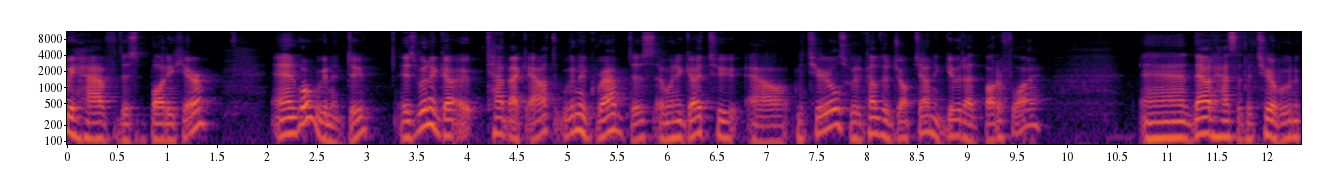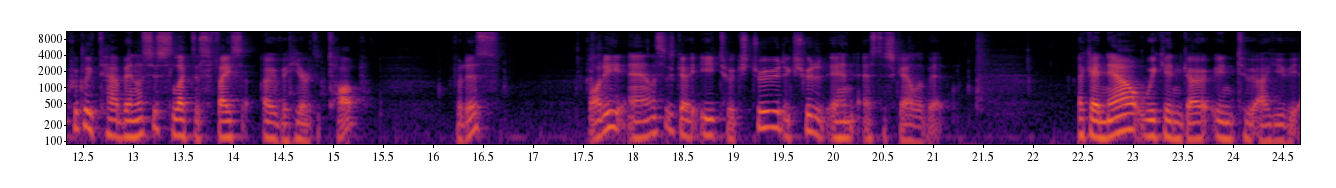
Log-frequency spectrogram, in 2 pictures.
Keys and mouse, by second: 4.2 Tab, 10.0-14.7 shift+drag, 10.0-18.9 shift+middle drag, 11.7 Tab, 17.9 KP_1, 18.9 e, 19.9-21.3 middle drag, 19.9 s.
